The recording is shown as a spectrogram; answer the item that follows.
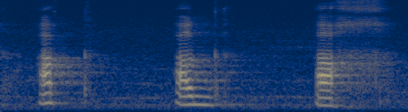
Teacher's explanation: you actually can't feel the vibration anymore if you say the sound h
